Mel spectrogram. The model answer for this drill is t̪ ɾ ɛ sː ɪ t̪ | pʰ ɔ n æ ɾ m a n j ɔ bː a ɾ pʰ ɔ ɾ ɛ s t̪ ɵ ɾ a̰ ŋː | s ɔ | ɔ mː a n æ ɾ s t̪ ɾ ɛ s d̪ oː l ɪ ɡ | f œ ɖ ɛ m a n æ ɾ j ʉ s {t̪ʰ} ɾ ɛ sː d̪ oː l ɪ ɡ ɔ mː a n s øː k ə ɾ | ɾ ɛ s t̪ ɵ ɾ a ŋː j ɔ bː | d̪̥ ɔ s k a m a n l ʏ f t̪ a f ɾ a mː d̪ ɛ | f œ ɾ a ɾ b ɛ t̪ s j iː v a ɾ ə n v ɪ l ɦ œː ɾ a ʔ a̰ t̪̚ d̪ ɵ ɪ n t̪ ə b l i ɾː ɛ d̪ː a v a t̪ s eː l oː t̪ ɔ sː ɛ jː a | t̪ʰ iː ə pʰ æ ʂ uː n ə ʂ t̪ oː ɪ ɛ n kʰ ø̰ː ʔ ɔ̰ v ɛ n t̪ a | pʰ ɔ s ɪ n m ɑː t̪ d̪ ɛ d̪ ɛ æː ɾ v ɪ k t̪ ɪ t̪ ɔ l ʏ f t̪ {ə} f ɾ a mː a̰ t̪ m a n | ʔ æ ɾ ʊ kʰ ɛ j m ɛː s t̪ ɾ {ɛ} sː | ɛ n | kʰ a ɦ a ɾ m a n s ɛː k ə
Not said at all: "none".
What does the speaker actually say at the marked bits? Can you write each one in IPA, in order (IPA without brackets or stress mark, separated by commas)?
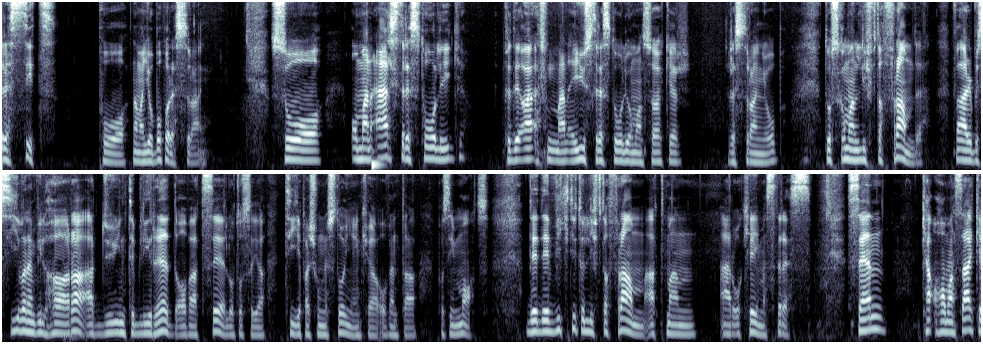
t̪, a, ɛ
